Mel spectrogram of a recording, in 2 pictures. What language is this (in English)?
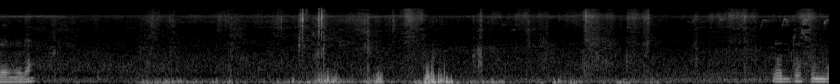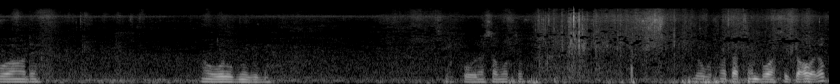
Filipino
